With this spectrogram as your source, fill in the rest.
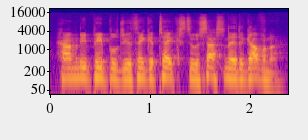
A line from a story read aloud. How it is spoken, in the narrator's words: she snapped back defensively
